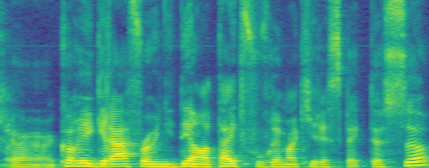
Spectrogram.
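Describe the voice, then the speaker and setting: The woman's intonation is fairly even. Her pitch sits very deep and low. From Quebec. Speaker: dancer and choreographer. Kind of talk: casual chat.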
